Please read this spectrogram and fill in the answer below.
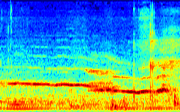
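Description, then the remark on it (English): A neighbor's dog, set off by hearing a person talking, howls in one long, drawn-out cry that slowly slides downward in pitch, sounding mournful, with no one talking over it. “My neighbor's dog can hear me talking, and then he starts crying.”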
